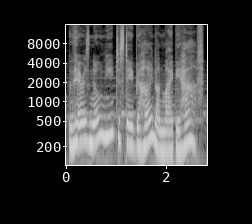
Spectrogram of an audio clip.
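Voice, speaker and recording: Woman acting as immortal female shogun, aloof, solemn, formal diction, measured delivery, video game dialogue, background music. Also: on the high side, lively intonation, a little mellow, lightly acted. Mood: solemn, resolute.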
